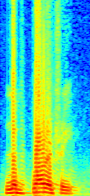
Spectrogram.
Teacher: Then we have in the words ending with turi, T-O-R-Y, the syllable before the syllable stress is turi, but be careful with the rule breakers. For example, laboratory, bor gets the stress.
